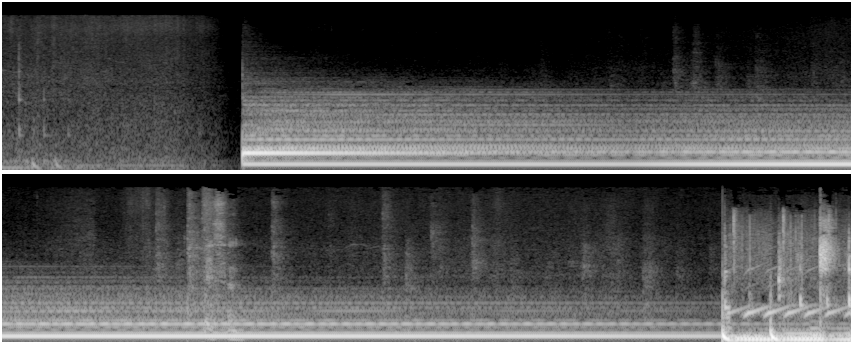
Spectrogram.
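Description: A large hanging gong struck once with a beater about two seconds in, after near silence. It rings on in a deep hum with many overtones, fades a little, then swells back up before cutting off abruptly near the end.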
